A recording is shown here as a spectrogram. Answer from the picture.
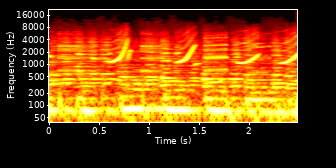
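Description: Orchestral cartoon score with a pulsing bass, cut across by a short rising whistle-like glide about three times, roughly every two-thirds of a second.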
